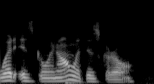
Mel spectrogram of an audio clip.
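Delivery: ordinary delivery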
